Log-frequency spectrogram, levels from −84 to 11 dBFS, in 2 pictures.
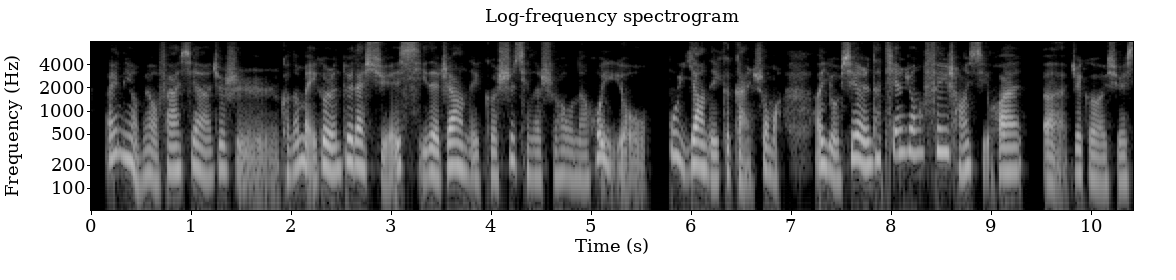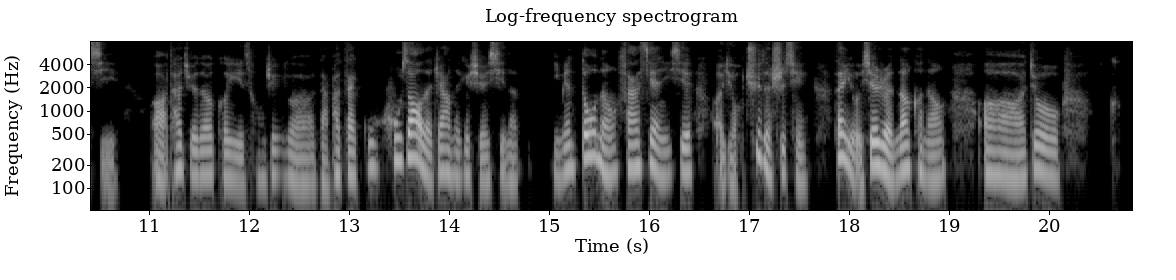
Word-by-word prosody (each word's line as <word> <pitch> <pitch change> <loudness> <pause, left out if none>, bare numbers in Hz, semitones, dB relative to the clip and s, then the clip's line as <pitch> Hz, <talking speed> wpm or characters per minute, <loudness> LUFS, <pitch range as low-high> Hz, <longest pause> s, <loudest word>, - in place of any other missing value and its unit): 诶， 250 +3 +1
你 260 -3 0
有 225 - +2
没 135 - -8
有 155 - -2
发 170 +6 0
现 180 0 0
啊， 145 - -4
就 180 +5 -2
是 175 - -7
可 180 - -6
能 180 +4 -2
每 210 - +3
一 - - -2
个 200 - +6
人 170 0 +3
对 220 +5 +4
待 200 -1 +5
学 185 - -1
习 195 - -2
的 160 -1 +4
这 190 - +3
样 195 -3 +4
的 - - -8
一 - - -4
个 145 +2 -6
事 230 +11 0
情 190 -6 -5
的 145 - -6
时 145 +1 -6
候 145 -1 -7
呢， 130 -1 -8
会 130 -2 +2
有 - - -5 0.2
不 270 -1 -1
一 195 - -3
样 200 -1 +7
的 140 - 0
一 - - 0
个 - - -3
感 - - -4
受 - - -2
嘛。 - - -6 0.4
啊， - - +5
有 160 -8 0
些 245 - +5
人 205 -3 +5
他 235 - -1
天 275 +4 -1
生 290 -1 0
非 295 0 +2
常 180 - 0
喜 190 - -4
欢， 170 0 +3 0.2
呃， - - -3
这 160 - 0
个 135 -5 -4
学 130 +1 -5
习， - - -4 0.3
啊， - - 0
他 180 - -2
觉 155 -4 -3
得 150 +1 -1
可 140 -2 -4
以 125 -2 -4
从 135 +3 -15
这 150 +3 -6
个 125 -5 -6
哪 115 - -5
怕 155 - -3
再 155 -1 0
枯 190 +4 -6
枯 230 +5 -2
燥 245 -2 +8
的 145 - +1
这 165 - -2
样 165 -2 -1
的 145 - -6
一 - - -12
个 150 - -5
学 125 -3 -3
习 130 - -1
呢， 125 -1 -8 0.3
里 140 - -10
面 175 +4 -1
都 250 +6 +5
能 160 -8 +1
发 185 +2 +1
现 185 -5 0
一 - - -8
些， 165 0 0 0.2
呃， - - -2
有 - - -7
趣 275 - 0
的 180 - +1
事 150 - 0
情， 130 -5 -6 0.2
但 250 - +5
有 - - 0
些 200 - +6
人 170 -8 +6
呢， 175 +4 +4
可 180 - -4
能 135 -2 -4 0.4
啊， 145 -3 0
就 150 -3 0 0.5
可 - - -14
165 Hz, 310 characters per minute, -25 LUFS, 140-195 Hz, 0.5 s, 燥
